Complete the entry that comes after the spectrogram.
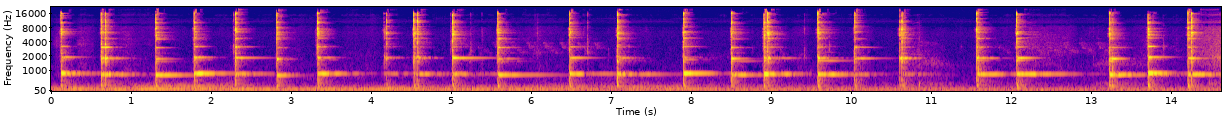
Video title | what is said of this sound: How To: BMW R1250GS 600-Mile / 6,000 Mile Service (Oil Change - Final Drive Fluid) | they all have the exact same ping sound if you hear a pong then you know you have a loose spoke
